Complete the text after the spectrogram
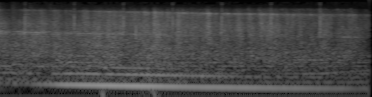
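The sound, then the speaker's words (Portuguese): Private jet engines roar during takeoff as a sound effect: a heavy, low rumble that swells after the first half second, holds loud, then eases slightly, with no voices. “Retome a cadeira para a posição inicial, verifique se a mesinha à sua frente está devidamente presa e aperte os cintos, pois esse jatinho vai decolar.”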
